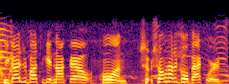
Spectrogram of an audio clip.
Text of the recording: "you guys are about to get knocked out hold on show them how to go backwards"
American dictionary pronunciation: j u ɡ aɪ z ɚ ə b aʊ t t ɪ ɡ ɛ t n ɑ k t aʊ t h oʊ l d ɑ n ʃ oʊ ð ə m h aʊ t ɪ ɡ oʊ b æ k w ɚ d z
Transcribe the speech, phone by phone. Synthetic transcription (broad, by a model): j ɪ ɡ aɪ z ɚ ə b aʊ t t ɪ ɡ ɛ t n ɑ k t aʊ t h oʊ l ɑ n ʃ oʊ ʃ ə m h aʊ t ɪ ɡ oʊ b æ k w ɚ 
